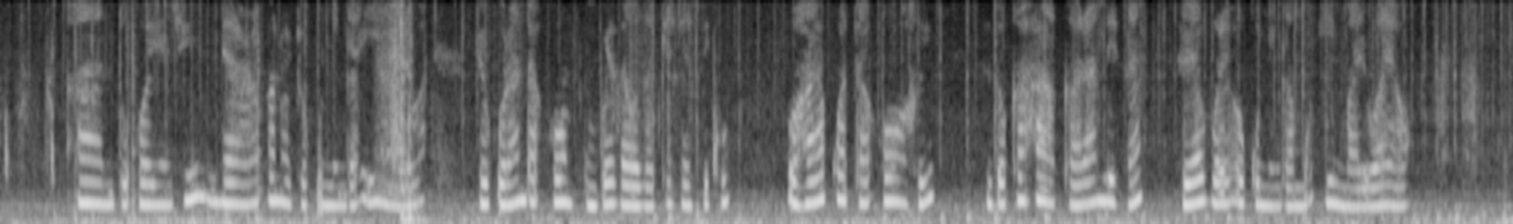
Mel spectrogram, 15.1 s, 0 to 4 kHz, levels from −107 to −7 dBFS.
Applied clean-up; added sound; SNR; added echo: none; Typing; 10 dB; none.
